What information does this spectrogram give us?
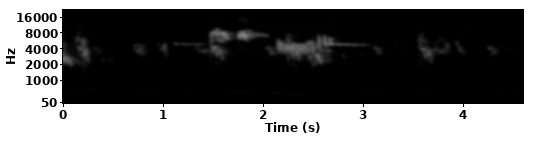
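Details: Song of a European robin, a varied phrase of high, sharp twitters and squeaky whistled notes, loudest in a bright burst at mid-phrase, then fading into a few quieter chirps.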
